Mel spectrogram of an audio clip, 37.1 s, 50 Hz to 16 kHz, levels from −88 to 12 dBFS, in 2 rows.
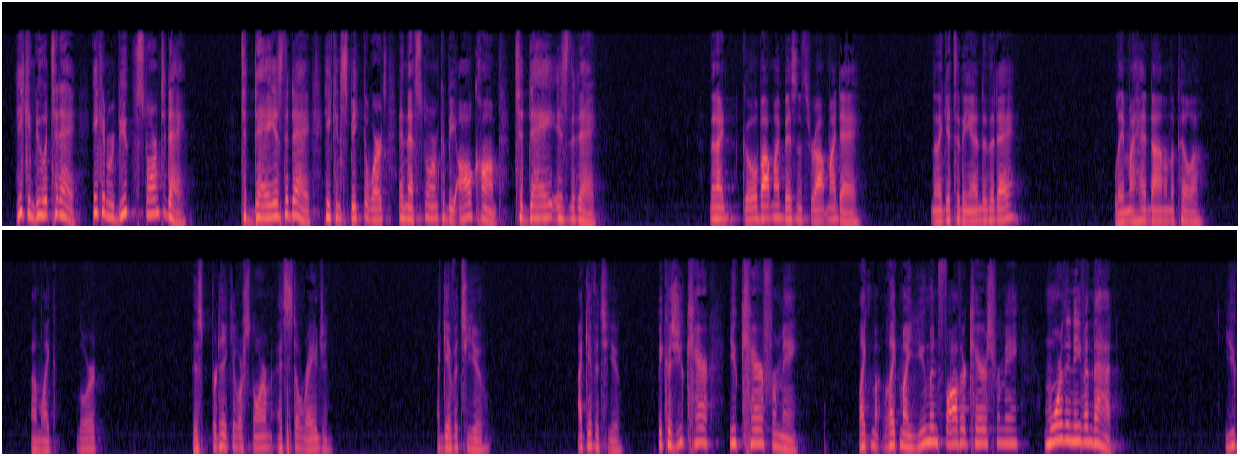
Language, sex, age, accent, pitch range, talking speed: English, male, 40-59, American, 100-155 Hz, 155 wpm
